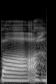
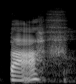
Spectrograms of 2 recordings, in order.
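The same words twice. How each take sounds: First: The word is said with a non-Manchester accent. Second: The word is said with a Manchester accent. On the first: "not Bath" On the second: "Manchester's like we don't say ca- we say like Bath"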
